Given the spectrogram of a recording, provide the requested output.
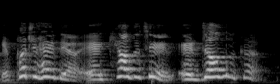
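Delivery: very high, loud mock robber's orders; shouted hold-up orders. [name] ordering the couple to count, shouted orders. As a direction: yell a string of comic stick-up commands. Fake-gun hold-up, acted out.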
